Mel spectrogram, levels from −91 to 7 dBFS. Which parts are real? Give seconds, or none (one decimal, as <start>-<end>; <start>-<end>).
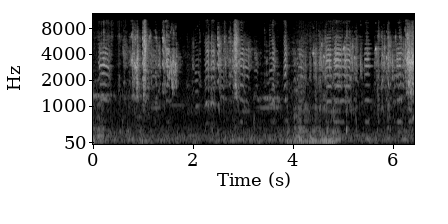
0.0-6.4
